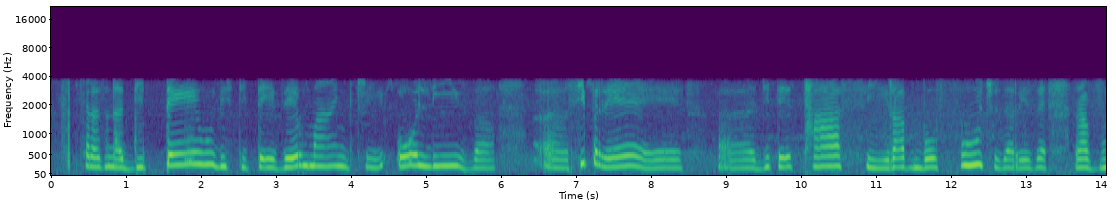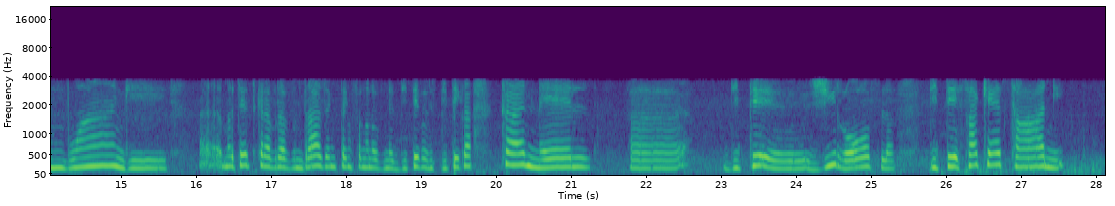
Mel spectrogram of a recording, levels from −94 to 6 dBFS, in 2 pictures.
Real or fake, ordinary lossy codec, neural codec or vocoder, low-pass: fake; none; vocoder, 44.1 kHz, 128 mel bands, Pupu-Vocoder; 3.6 kHz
